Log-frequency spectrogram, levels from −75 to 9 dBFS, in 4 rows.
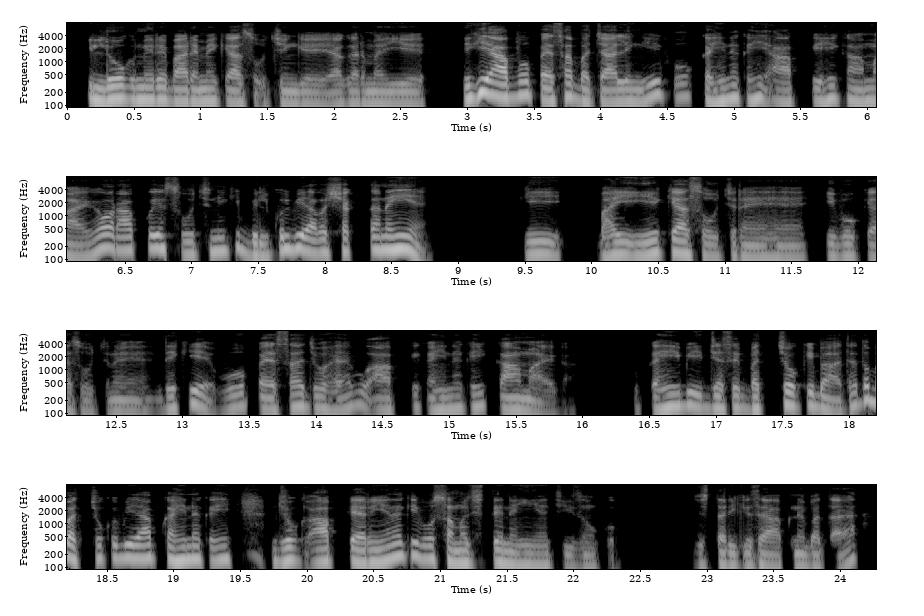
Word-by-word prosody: कि 140 - +2
लोग 130 +2 +5
मेरे 130 0 +4
बारे 115 -1 +2
में 120 +1 +2
क्या 110 -1 +2
सोचेंगे 100 +1 -3
अगर 105 0 -3
मैं 100 - 0
ये 100 -1 -2 0.3
देखिए 195 +8 +7
आप 150 0 +6
वो 175 - +4
पैसा 125 +6 +3
बचा 110 -4 +1
लेंगी 115 +8 +1
वो 155 +1 -5
कहीं 115 +1 +2
न 145 - +2
कहीं 135 +3 0 0.2
आपके 120 +2 -7
ही 130 +4 +1
काम 120 -2 -1
आएगा 110 +8 0
और 185 -1 +4
आपको 160 +2 +1
ये 180 - +5
सोचने 150 +3 -2
की 175 - -5
बिल्कुल 115 +9 +1
भी 175 +1 +5
आवश्यकता 145 +3 +1
नहीं 165 +1 +7
है, 130 - +1 0.7
कि 125 -2 -1 0.3
भाई 120 +3 +2
ये 120 +2 +2
क्या 135 0 +4
सोच 110 -3 -4
रहे 100 -2 -2
हैं 100 0 -4
कि 115 - -3
वो 110 +1 -3
क्या 105 -2 -1
सोच 95 -1 -9
रहे 100 0 -4
हैं। 100 0 -8
देखिए 130 +5 -1
वो 120 +9 -6
पैसा 115 +4 0
जो 120 - -2
है 105 +3 -3
वो 145 +1 -6
आपके 110 +4 -6
कहीं 115 -2 -3
न 120 +1 -2
कहीं 135 +3 -5
काम 115 -3 0
आएगा, 85 0 -8 0.6
कहीं 125 +4 +2
भी 145 -1 0
जैसे 125 +1 0
बच्चों 120 +5 0
की 145 +2 -2
बात 105 -7 -2
है 145 - -1
तो 205 - +1
बच्चों 155 -2 +2
को 160 +2 -4
भी 165 0 +3
आप 160 - -1
कहीं 145 0 +5
न 155 0 +3
कहीं 145 +1 -2 0.3
जो 140 +2 +2
आप 130 +1 +1
कह 130 -3 +5
रही 125 +1 +3
है 145 - +3
ना 175 - +4
कि 185 +1 0
वो 155 -2 +1
समझते 125 -2 +1
नहीं 105 -2 0
है 100 0 -3
चीज़ों 95 -2 -9
को, - - -20 0.6
जिस 105 -2 -6
तरीके 105 -1 -2
से 105 - -2
आपने 100 +1 -3
बताया, 95 -2 -4
120 Hz, 225 wpm, -23 LUFS, 105-140 Hz, 0.7 s, देखिए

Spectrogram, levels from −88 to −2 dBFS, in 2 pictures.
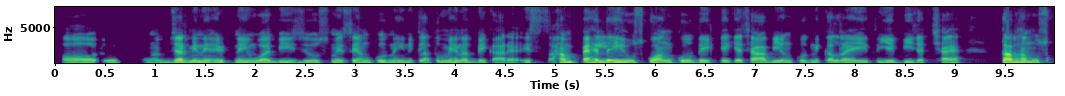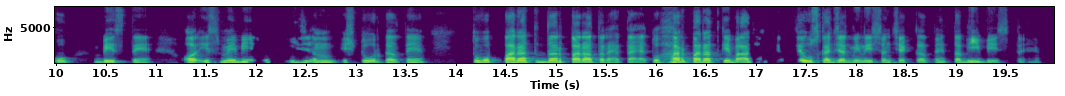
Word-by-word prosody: और 110 -1 0 0.2
अ, 130 +2 -14 0.2
जर्मिनेट 140 0 +2
नहीं 130 0 0
हुआ 125 0 0
है - - +1
बीज। 155 +11 -4
उसमें 130 -7 -4
से - - -3
अंकुर 120 +3 -2
नहीं 115 -1 -3
निकला 115 +8 -5
तो 195 - -8
मेहनत 155 -3 -1
बेकार 110 -1 -5
है। - - -5
इस 140 0 -8
हम 200 +5 +4
पहले 180 +9 +6
ही 225 -2 +6
उसको 205 -2 0
अंकुर 165 0 0
देख 150 -1 -2
के 175 - -3
कि 160 - -3
अच्छा, 155 -1 0
अभी 150 +4 -1
अंकुर 140 +1 -5
निकल 140 +3 -3
रहे 145 -1 -1
हैं 140 - -2
ये 120 - -4
तो 120 - -12
ये 135 0 -1
बीज 125 0 -6
अच्छा - - -6
है। - - -2 0.4
तब 220 -3 +10
हम 145 -6 +4
उसको 125 - -4 0.2
बेचते 135 -1 -1
हैं 95 - -11 0.3
और 165 +1 +4
इसमें 210 +5 +1
भी 235 - +2
जो 230 -2 -11
चीज़ 180 -4 -8
हम 185 +2 -1
स्टोर 145 +5 -1
करते 185 +1 -1
हैं, 210 +4 -4 0.5
तो 195 - +4
वो 245 +4 +5 0.2
परत 230 +5 +7
दर 225 +3 +3
परत 155 -2 +6
रहता 110 -1 -4
है। 100 0 -6
तो 150 - +1
हर 225 - +6
परत 215 0 +5
के 205 - +2
बाद 165 -2 +2
हम 240 - -30
फिरसे 220 - +2
उसका 185 -1 +1
जर्मिनेशन 150 +1 -2
चेक 140 -3 -6
करते 135 +9 -6
हैं 250 - -7
तभी 140 +4 +1
बेचते 105 -5 -11
हैं। - - -24
150 Hz, 220 wpm, -22 LUFS, 135-190 Hz, 0.5 s, तब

